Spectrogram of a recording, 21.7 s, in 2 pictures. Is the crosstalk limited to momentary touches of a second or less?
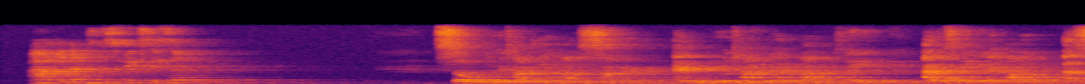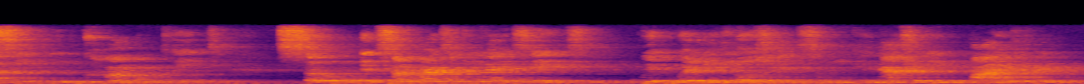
Yes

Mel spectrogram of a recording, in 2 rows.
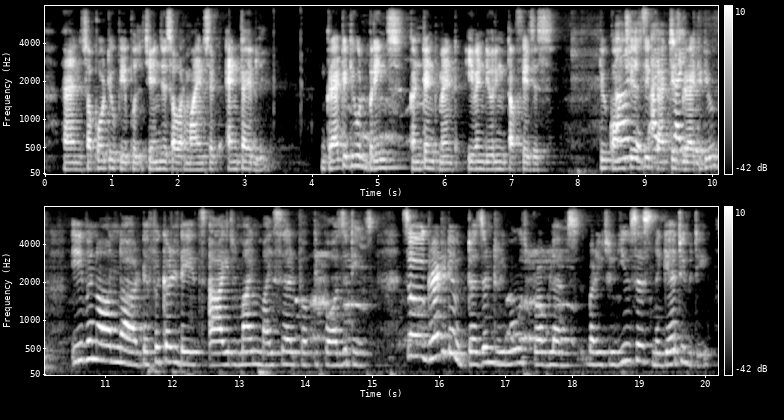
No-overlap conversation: No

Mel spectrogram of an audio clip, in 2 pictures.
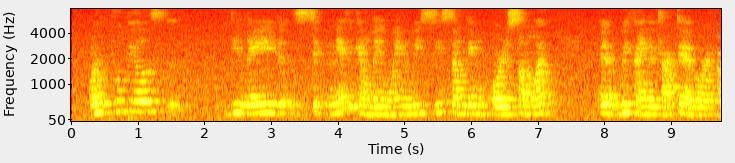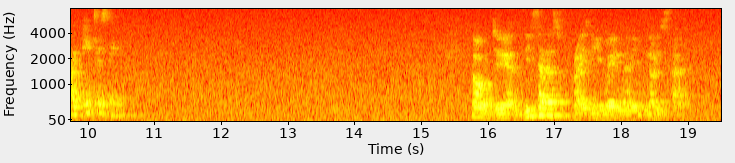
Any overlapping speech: No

